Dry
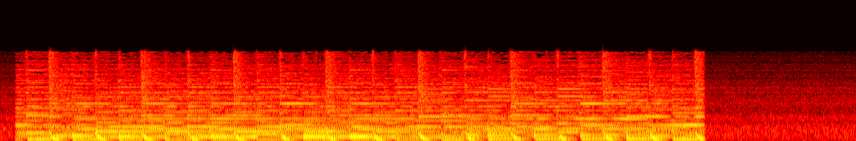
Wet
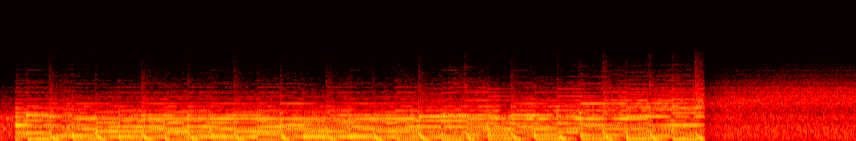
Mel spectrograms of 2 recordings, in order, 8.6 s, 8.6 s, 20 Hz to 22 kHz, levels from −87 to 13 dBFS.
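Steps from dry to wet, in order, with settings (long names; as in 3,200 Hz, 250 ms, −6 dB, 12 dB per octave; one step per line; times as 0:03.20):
0:04.47–0:04.98: parametric band 4,000 Hz → 940 Hz +8.5 dB 2.6 octaves
downward compressor 6 to 1, threshold −25 dBFS, peak gain reduction 12 dB
low-pass filter sweep 570 Hz → 1,500 Hz, 0:05.09–0:07.86
level +2.5 dB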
